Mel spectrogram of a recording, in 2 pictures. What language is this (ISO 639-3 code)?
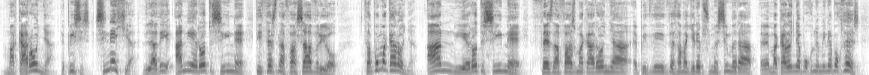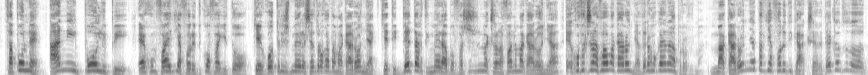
ell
